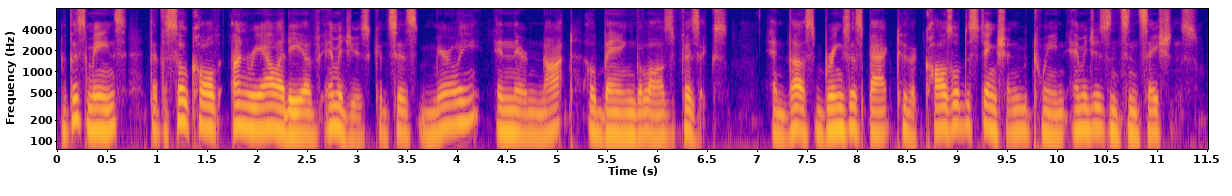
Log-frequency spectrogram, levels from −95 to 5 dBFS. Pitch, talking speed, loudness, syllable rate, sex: 140 Hz, 165 wpm, -17 LUFS, 5.1 syllables/s, male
